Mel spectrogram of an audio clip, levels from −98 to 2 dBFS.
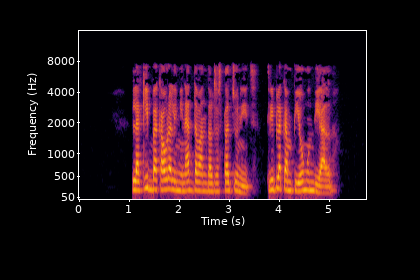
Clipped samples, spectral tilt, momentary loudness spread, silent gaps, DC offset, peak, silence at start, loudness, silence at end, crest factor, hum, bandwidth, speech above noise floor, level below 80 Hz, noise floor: under 0.1%; -5 dB/octave; 9 LU; none; under 0.1%; 0 dBFS; 1.05 s; -18 LUFS; 0.6 s; 20 dB; none; 7.8 kHz; 71 dB; -60 dBFS; -89 dBFS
